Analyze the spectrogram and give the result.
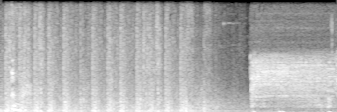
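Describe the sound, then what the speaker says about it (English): Rapid bursts of a shoulder-mounted machine gun in Fallout New Vegas rattle loudly and nearly continuously for about two seconds, then a short gap gives way to a sharp blast and a hissing, bright tail. "Sounds like a shoulder-mounted machine gun"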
